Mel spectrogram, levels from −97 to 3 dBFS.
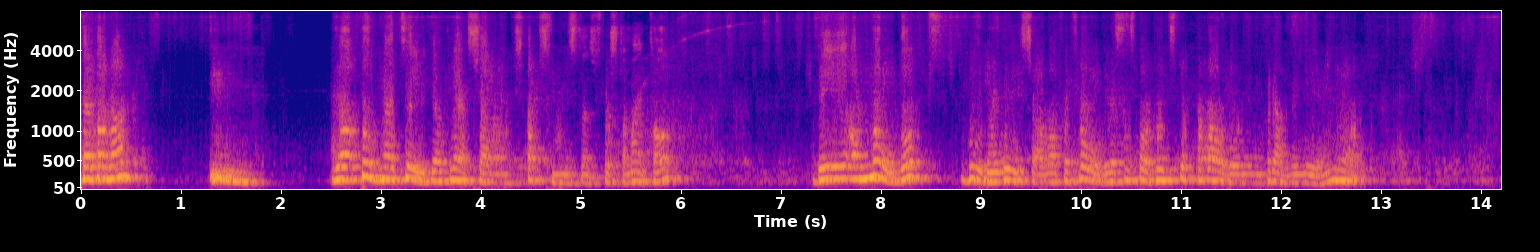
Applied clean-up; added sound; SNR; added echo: neural separator model SepFormer DNS4.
